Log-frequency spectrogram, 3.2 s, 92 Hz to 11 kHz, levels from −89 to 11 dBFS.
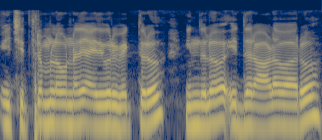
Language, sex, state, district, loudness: Telugu, male, Telangana, Mahabubabad, -12 LUFS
